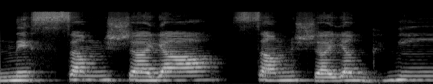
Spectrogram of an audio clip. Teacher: And the anuswara, the makara sound remains as a m. Because it is getting followed by sh sound, both the ways.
